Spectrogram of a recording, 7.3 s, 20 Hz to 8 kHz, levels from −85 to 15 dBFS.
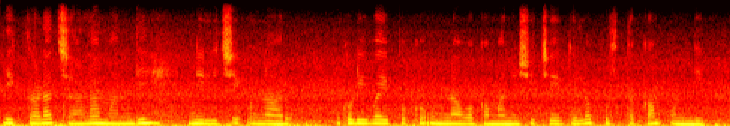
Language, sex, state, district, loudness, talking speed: Telugu, female, Telangana, Hyderabad, -15 LUFS, 100 wpm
